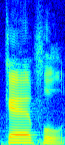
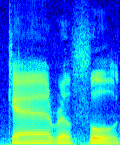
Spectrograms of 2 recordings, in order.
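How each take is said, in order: First: The word is said with two syllables. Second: The word is said with three syllables. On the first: The speaker calls it right. "tapi bacanya careful. Dua dua syllable ya" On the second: The speaker calls it wrong. "Jangan tiga syllable. Careful jangan"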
